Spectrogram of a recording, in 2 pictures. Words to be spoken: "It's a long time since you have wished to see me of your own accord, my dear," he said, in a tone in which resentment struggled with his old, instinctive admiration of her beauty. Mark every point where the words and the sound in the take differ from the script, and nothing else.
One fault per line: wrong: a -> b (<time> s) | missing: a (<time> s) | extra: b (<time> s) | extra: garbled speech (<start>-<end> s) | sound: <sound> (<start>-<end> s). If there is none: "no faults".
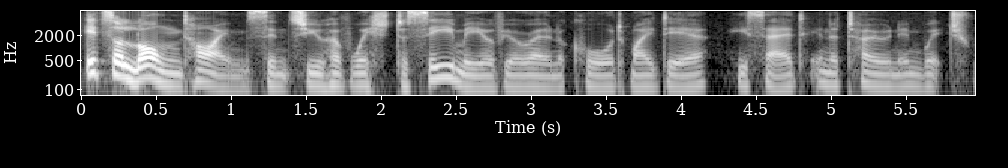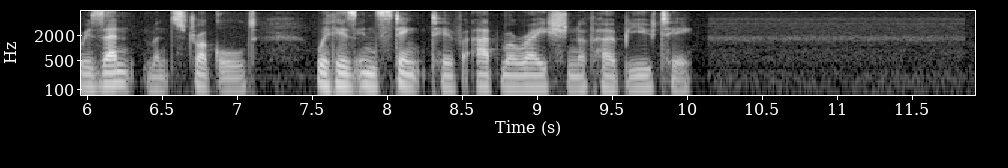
missing: old (7.8 s)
